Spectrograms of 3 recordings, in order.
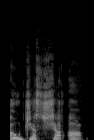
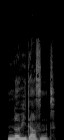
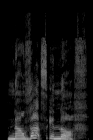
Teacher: If someone speaks with a lot of what stressed words, with the intonation going where all the time, they can sound very angry. Strongly stressed words and intonation going down. This makes you sound angry.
